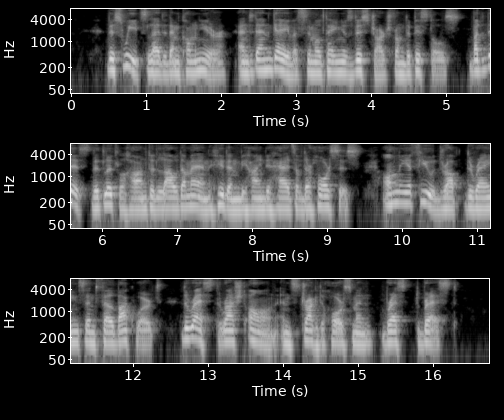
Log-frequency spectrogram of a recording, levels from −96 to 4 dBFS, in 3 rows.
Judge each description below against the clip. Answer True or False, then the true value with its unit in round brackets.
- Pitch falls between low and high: True (145 Hz)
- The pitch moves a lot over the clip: False (2.7 semitones)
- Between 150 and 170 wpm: False (185 wpm)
